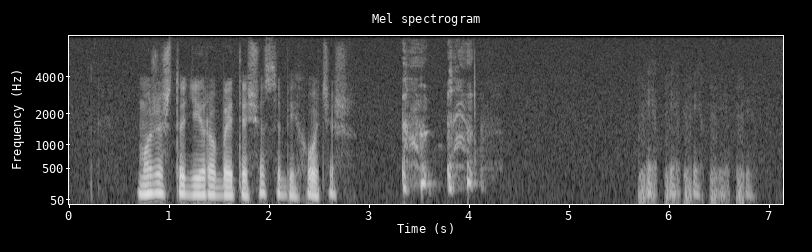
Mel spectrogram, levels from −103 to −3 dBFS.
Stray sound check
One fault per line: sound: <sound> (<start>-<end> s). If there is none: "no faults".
sound: cough (3.3-4.3 s)
sound: laugh (5.7-6.9 s)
